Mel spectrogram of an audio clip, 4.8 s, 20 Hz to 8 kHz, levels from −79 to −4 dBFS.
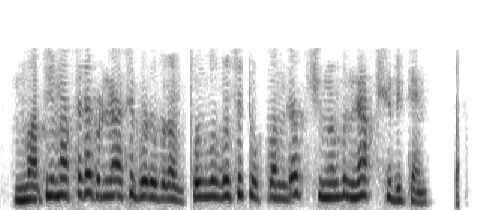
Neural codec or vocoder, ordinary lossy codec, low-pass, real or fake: codec, 16 kHz, 1 kbps, FreqCodec, smaller model; AAC, 16 kbps; 7.2 kHz; fake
